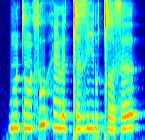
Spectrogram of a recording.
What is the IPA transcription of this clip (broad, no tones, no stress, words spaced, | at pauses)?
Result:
ɡõtõsu hɛ̃ləǀəzi ɾuǀɤsə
